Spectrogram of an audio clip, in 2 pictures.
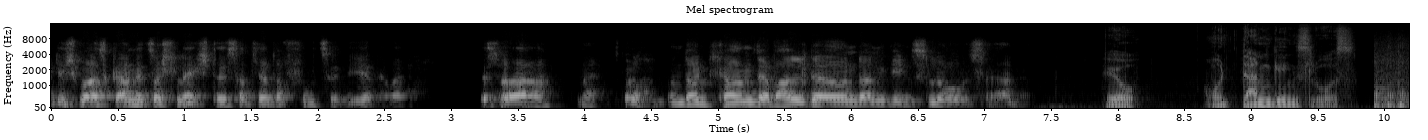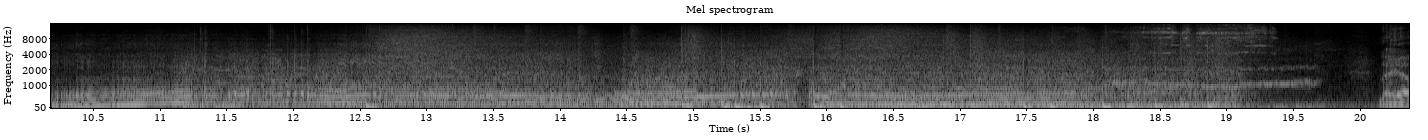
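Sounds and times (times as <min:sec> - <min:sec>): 
speech: 0:00.0 - 0:11.4, 0:20.2 - 0:20.3
Opel Ascona rally car engine: 0:09.9 - 0:19.7
tires squealing: 0:10.0 - 0:19.9.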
